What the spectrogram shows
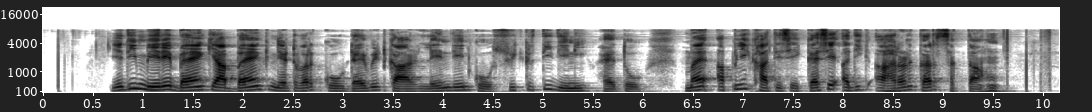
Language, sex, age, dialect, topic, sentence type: Hindi, male, 25-30, Hindustani Malvi Khadi Boli, banking, question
